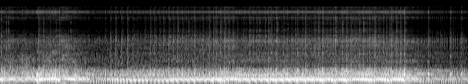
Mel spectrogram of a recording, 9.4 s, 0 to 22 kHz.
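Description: KTM 200 two-stroke dirt bike engine under throttle on a trail ride: the revs rise and fall for the first two seconds, then hold steady, and the throttle closes about eight seconds in.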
